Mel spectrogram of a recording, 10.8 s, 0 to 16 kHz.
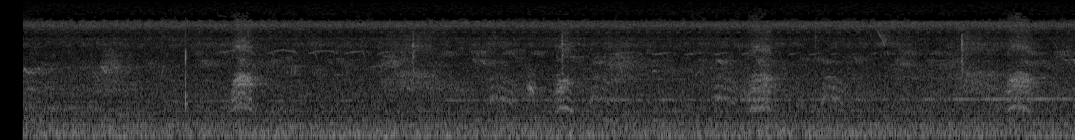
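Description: Several short, harsh bird calls spaced about two seconds apart over a steady low rumble. A faint steady whine from the Airbus A320's jet engines comes in about halfway through.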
